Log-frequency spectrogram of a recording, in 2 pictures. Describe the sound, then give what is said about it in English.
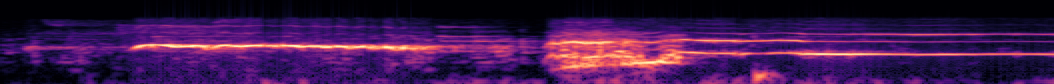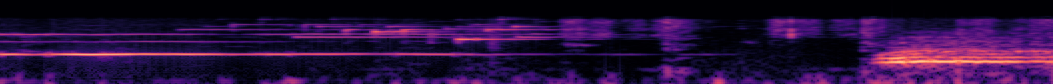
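Nighttime sound effects: hooting calls like an owl's, followed by a long, sustained dog howl with drawn-out wavering tones. Fairly loud, with no talking. “Those are sounds in the night when the owl takes flight, in the old dog days at the moon, when the stars shine bright in the pale moonlight.”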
